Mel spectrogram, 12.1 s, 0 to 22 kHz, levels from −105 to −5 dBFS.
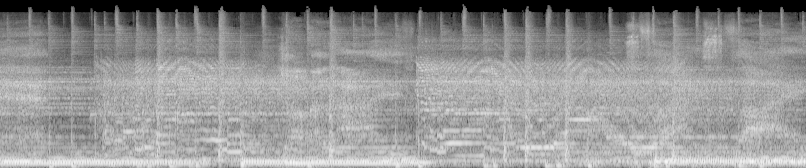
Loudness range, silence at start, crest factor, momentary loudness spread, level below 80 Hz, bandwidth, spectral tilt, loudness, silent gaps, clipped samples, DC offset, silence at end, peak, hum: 1 LU; 0 s; 14 dB; 3 LU; -32 dBFS; 18 kHz; -4 dB/octave; -15 LUFS; none; under 0.1%; under 0.1%; 0 s; -2 dBFS; none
